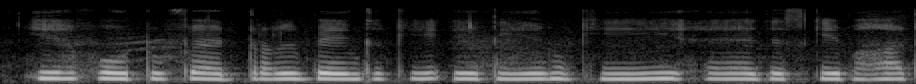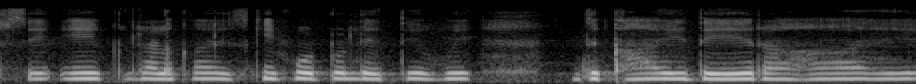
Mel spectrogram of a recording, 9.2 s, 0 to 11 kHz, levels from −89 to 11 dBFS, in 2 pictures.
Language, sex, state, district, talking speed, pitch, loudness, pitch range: Hindi, female, Chhattisgarh, Kabirdham, 140 wpm, 220 Hz, -24 LUFS, 215-225 Hz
